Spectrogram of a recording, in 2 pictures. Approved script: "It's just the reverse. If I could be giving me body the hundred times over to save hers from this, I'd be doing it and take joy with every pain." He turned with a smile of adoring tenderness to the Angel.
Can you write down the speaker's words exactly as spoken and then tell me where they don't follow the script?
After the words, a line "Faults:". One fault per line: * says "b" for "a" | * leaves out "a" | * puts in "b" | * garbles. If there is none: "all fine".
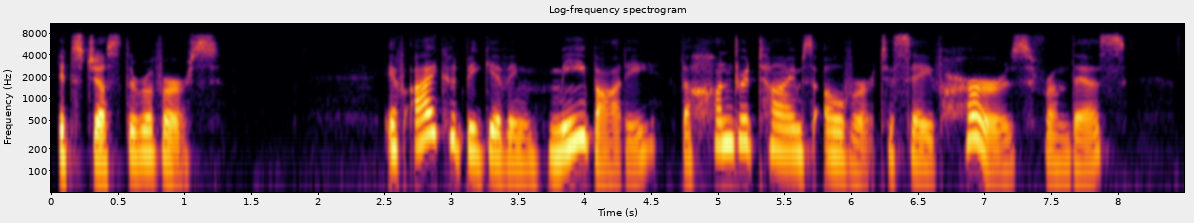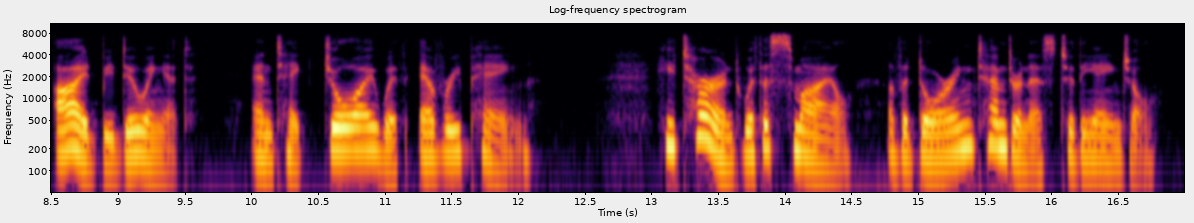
"It's just the reverse. If I could be giving me body the hundred times over to save hers from this, I'd be doing it and take joy with every pain." He turned with a smile of adoring tenderness to the Angel.
Faults:
all fine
